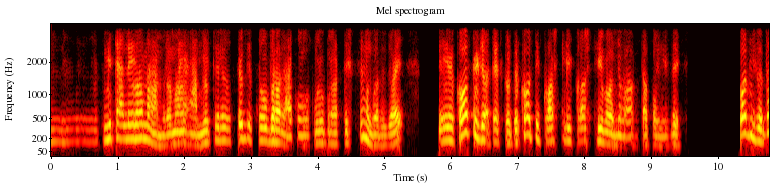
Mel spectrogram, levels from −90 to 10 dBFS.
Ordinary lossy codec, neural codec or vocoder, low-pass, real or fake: none; codec, 24 kHz, 1.5 kbps, HILCodec; 3.6 kHz; fake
